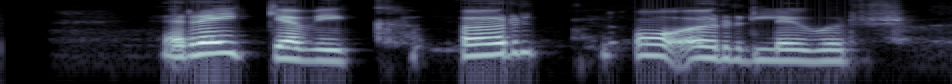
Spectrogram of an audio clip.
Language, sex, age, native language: Icelandic, male, 30-39, Icelandic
